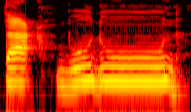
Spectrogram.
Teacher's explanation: تا عین یہاں پہ عین ہے، اس کو بھی حمزے سے بدل دیا جاتا ہے، حمزہ پڑھا جاتا ہے، تو یہ بہت بڑی غلطی ہے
